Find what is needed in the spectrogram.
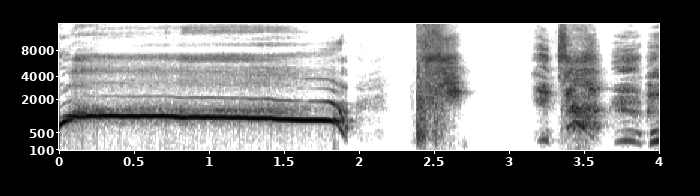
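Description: A person screams one long, high, steady note for nearly two seconds, cut off with a slight drop in pitch. A sharp breathy gasp follows, then more gasping breaths as speech begins near the end.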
